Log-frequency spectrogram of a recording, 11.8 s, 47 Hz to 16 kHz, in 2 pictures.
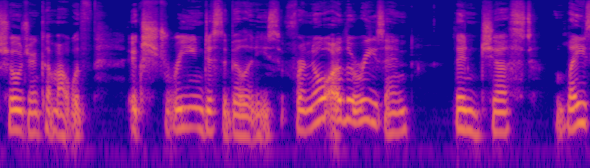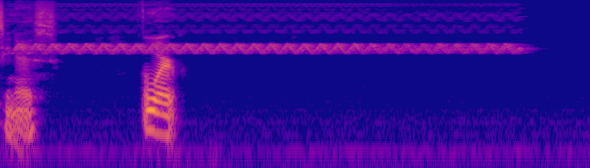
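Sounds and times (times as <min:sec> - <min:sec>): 
speech: 0:00.0 - 0:06.6, 0:07.3 - 0:07.8
electronic alarm going off with shrill warbling tone: 0:06.4 - 0:11.2.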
